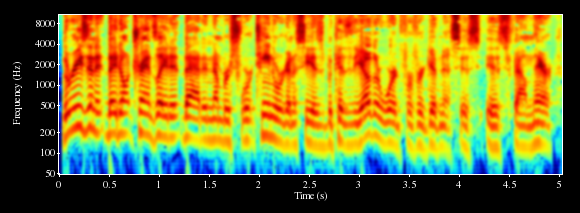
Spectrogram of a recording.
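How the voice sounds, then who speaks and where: Casting: teaching preacher, medium pitch, dry close-miked sound, repeats and rephrases key words, restarts often. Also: rapid-fire, no echo. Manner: explains word meanings with repeated restatements and frequent restarts. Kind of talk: expository sermon on scripture.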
